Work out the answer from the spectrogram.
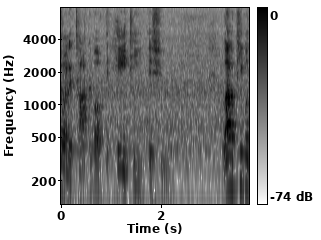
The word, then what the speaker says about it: Haiti: First, I want to talk about the Haiti issue. A lot of people don't realize Haitians, which when some Haitians pronounce the word Haiti or Haitian, it sounds like Asian.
